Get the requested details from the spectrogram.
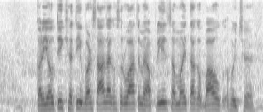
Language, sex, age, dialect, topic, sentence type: Maithili, male, 18-24, Southern/Standard, agriculture, statement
